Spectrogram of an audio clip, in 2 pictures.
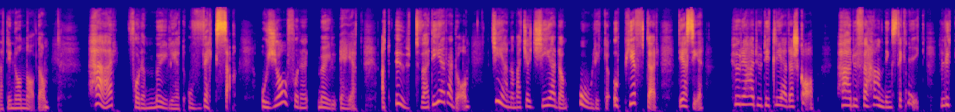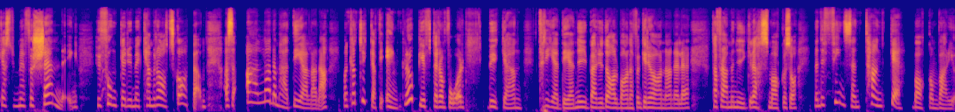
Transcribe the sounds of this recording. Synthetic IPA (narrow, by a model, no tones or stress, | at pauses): at̪ɪnɔnːa̰vd̪ɔ̰m | hæːɾfoːɖɛnmœjlɪɡheːt̪ɔvɛksa̰ | ɔjɑːɡfoːɾɛnmœjlɪɪɡɦḛːt̪at̪ʉ̟ːt̪væɖeːɾad̪ɔ̰m | jeːnɔmat̪jɑːɡjeːɖɔmuːliːkaʔɵpːjɪft̪ə̰ɾd̪̥æɾjasḛːɾ | hɵɾæɖɵd̪ɪt̪leːd̪aʂkɑ̰ːp | hæɖɵfœɾhand̪lɪŋst̪ʰɛknḭːkhɵɭʏkːasd̪ɵmɛfœʂɛlːɪ̰ŋhɵɾfɵŋkaɖɵmɛkʰamɾɑːt̪skɑːpə̰nʔalsɔʔalːad̪ɔmɦæːɖeːla̰ɳa̰mankʰant̪ʰʏkːaːt̪̚ɛʔɛŋklaɵpːjɪft̪əɖɔmfoːɾbʏɡːaɛnt̪ʰɾeːd̪eːnyːbæɾjɔd̪ɑːlbɑːnafœɾɡɾøːnanɛlːəɾt̪ʰɑːfɾamːɛnːyːɡlasːmɑːkɔsɔmɛnd̪ɛfɪnsɛnt̪ʰaŋkəbɑːkɔmvaɾjə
